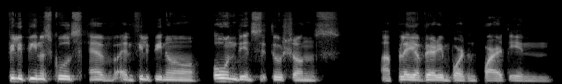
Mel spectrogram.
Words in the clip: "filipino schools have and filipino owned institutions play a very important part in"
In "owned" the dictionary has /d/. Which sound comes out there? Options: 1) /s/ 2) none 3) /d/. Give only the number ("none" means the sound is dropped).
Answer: 3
